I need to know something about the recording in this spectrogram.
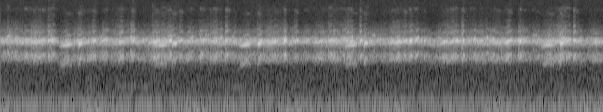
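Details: Pacific tree frogs calling at night in Richmond, British Columbia, Canada: a dense chorus of overlapping two-toned croaks forms a steady, pulsing wall of sound with a faint low hum beneath.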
